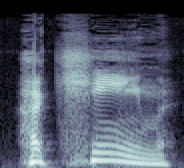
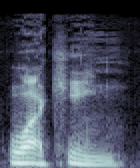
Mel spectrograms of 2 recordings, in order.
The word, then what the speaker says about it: Hakeem: It's Hakeem Jeffries, not Joaquin Jeffries. I guess. Hakeem. I've heard it pronounced both ways on major news sources.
